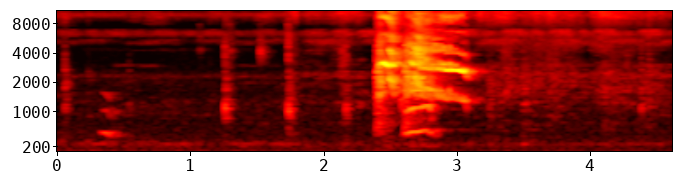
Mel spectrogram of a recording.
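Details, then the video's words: Green parrot gives one loud, harsh squawk lasting about half a second after faint soft clicks and ticks. "Green Parrot Talking Natural Sounds | Tote Ki Awaaz | Mitthu Ki Awaaz"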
